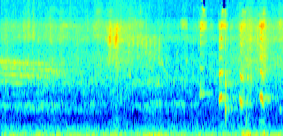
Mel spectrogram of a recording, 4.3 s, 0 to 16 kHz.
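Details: A litter of young solid-golden English Cocker Spaniel puppies, recorded 9 February 2020, gives short, thin squeaks and whimpers over a low, rumbling background.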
